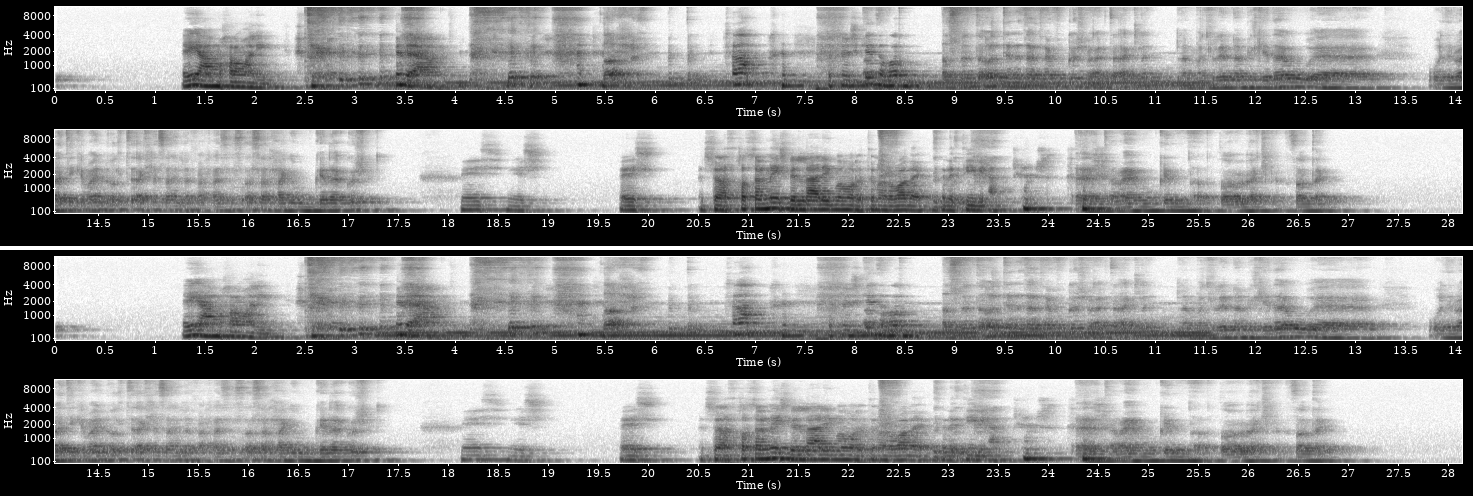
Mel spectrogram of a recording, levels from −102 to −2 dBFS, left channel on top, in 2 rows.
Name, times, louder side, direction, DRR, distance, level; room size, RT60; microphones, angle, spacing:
voice 1, 1.3-2.8 3.4-3.9 4.4-4.5 5.2-5.5 6.8-8.6 18.1-18.9 19.7-20.0 20.5-24.0 24.3-24.6, left 3 dB, 65° left, 5 dB, 0.3 m, -23 dB
voice 2, 2.5-3.7 4.1-5.8 6.1-6.4 7.6-8.4 8.9-13.2 13.7-17.3 17.8-17.9 22.3-22.5 22.8-23.5 24.3-26.8, left 1 dB, 35° left, 1 dB, 1.0 m, -31 dB
sound 1, 3.2-11.6, right 5 dB, 75° right, 0.5 m, -31 dB
4.0 x 3.3 x 3.4 m, 0.73 s
head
